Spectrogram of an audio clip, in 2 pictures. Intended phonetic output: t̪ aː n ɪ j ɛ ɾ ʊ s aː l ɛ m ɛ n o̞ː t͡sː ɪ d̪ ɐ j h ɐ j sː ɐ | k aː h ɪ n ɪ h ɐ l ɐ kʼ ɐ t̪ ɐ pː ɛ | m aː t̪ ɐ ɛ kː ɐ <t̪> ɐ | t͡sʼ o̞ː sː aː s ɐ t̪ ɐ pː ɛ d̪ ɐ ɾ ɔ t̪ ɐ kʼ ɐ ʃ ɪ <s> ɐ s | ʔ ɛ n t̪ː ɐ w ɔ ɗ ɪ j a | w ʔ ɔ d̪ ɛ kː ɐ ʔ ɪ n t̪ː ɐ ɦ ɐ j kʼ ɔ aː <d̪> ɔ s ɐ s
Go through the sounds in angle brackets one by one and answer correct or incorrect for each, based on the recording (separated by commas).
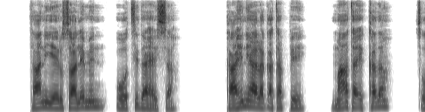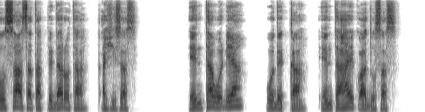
incorrect, correct, correct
